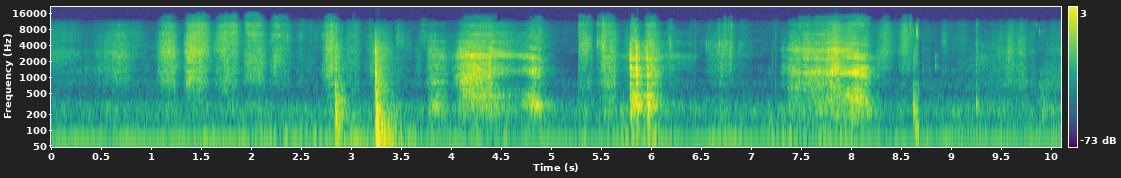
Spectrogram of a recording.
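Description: A knife saws through a crusty bread roll.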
